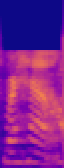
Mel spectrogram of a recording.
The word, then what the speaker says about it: Rahiel: The I is silent, so it's Rahiel.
